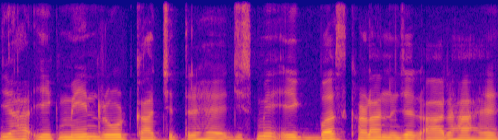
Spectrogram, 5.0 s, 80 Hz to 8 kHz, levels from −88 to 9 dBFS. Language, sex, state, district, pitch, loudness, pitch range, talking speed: Hindi, male, Jharkhand, Palamu, 130 Hz, -15 LUFS, 125-140 Hz, 180 wpm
